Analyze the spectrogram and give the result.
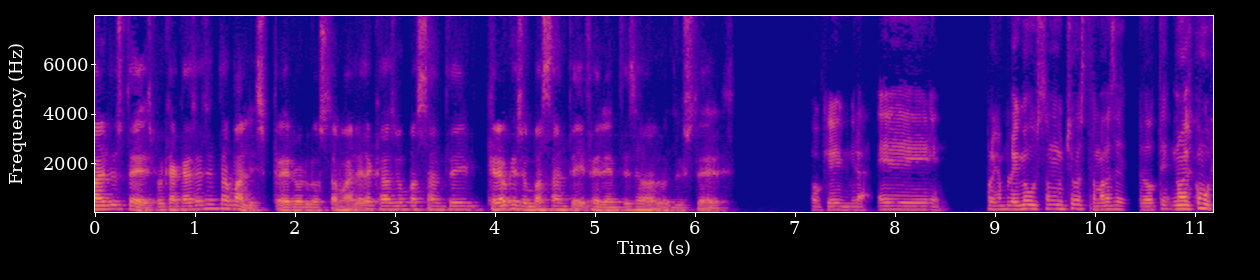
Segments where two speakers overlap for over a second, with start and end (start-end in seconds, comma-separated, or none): none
